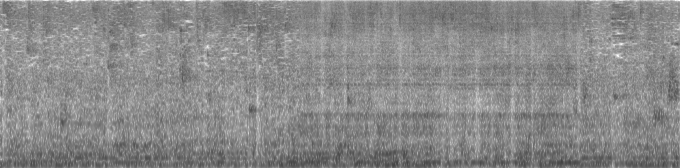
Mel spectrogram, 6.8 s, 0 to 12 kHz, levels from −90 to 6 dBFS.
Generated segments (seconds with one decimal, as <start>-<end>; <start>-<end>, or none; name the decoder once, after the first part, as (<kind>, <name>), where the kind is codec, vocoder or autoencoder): 3.0-5.8 (codec, HILCodec)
